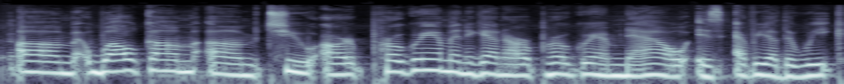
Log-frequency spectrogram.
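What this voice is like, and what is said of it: Raspy, hoarse voice. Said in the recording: “I'm sorry I have a raspy voice... it's finally hit me. I'm losing my voice a little bit... the Marlo Thomas in me”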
